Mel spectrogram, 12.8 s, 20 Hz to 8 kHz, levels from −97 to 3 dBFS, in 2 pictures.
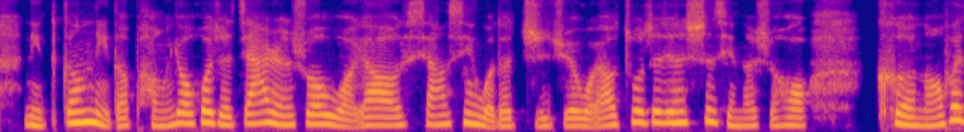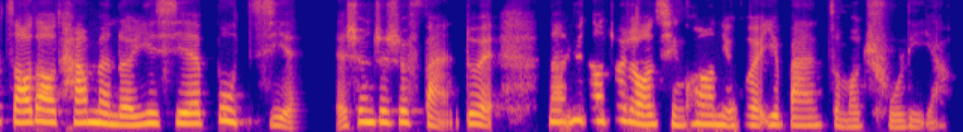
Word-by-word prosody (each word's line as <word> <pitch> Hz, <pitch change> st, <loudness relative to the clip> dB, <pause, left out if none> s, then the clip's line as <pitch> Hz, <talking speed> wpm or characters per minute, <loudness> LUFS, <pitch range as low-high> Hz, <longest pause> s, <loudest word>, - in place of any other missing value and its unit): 你 185 Hz, -4 st, -2 dB
跟 245 Hz, +2 st, +5 dB
你 235 Hz, -, +3 dB
的 170 Hz, -, -4 dB
朋 180 Hz, 0 st, -6 dB
友 230 Hz, -1 st, +4 dB
或 245 Hz, +2 st, +4 dB
者 205 Hz, -4 st, 0 dB
家 225 Hz, +5 st, 0 dB
人 210 Hz, -3 st, +2 dB
说 210 Hz, +1 st, +1 dB
我 170 Hz, -7 st, 0 dB
要 185 Hz, 0 st, 0 dB
相 205 Hz, +1 st, -3 dB
信 225 Hz, 0 st, +1 dB
我 180 Hz, -, 0 dB
的 165 Hz, -, -3 dB
直 165 Hz, 0 st, -5 dB
觉， 170 Hz, 0 st, -3 dB
我 170 Hz, -1 st, -1 dB
要 180 Hz, +3 st, 0 dB
做 250 Hz, +5 st, +1 dB
这 245 Hz, +1 st, +2 dB
件 245 Hz, 0 st, +3 dB
事 260 Hz, +2 st, +1 dB
情 190 Hz, -7 st, -4 dB
的 170 Hz, +1 st, -5 dB
时 175 Hz, -1 st, -8 dB
候， 180 Hz, 0 st, -2 dB, 0.4 s
可 210 Hz, -5 st, +1 dB
能 180 Hz, +2 st, -1 dB
会 300 Hz, +6 st, +3 dB
遭 255 Hz, -3 st, +4 dB
到 265 Hz, -1 st, +5 dB
他 245 Hz, 0 st, +1 dB
们 235 Hz, -4 st, +4 dB
的 195 Hz, -1 st, +2 dB
一 225 Hz, +3 st, +2 dB
些 230 Hz, 0 st, +3 dB
不 270 Hz, +4 st, -1 dB
解， 185 Hz, -, -1 dB, 0.3 s
甚 260 Hz, +9 st, +1 dB
至 255 Hz, 0 st, +1 dB
是 255 Hz, +1 st, 0 dB
反 250 Hz, -1 st, -4 dB
对。 220 Hz, -4 st, 0 dB, 0.3 s
那 265 Hz, -1 st, 0 dB
遇 295 Hz, +2 st, +1 dB
到 280 Hz, 0 st, -3 dB
这 295 Hz, -, -2 dB
种 215 Hz, -2 st, +4 dB
情 205 Hz, -2 st, -2 dB
况 210 Hz, +1 st, 0 dB
你 190 Hz, -, -1 dB
会 190 Hz, 0 st, -3 dB
一 200 Hz, -, -1 dB
般 185 Hz, -1 st, -5 dB
怎 175 Hz, -, -7 dB
么 155 Hz, 0 st, -8 dB
处 150 Hz, -2 st, -8 dB
理 145 Hz, -1 st, -10 dB
啊？ -, -, -16 dB
210 Hz, 290 characters per minute, -19 LUFS, 180-245 Hz, 0.4 s, 跟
